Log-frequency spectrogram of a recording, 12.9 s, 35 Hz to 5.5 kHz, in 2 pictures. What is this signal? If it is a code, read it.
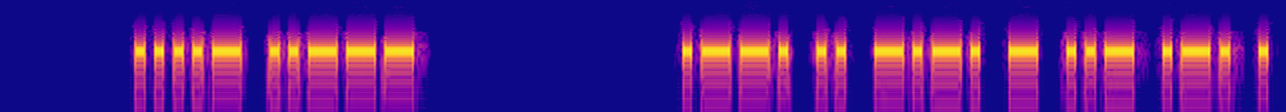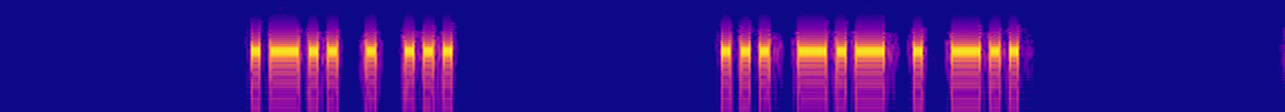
Morse code, heard as a keyed tone, about 25 wpm, 550 Hz. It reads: 42 PICTURE LES SKED
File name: Ultimate Word List / 25WPM Ultimate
